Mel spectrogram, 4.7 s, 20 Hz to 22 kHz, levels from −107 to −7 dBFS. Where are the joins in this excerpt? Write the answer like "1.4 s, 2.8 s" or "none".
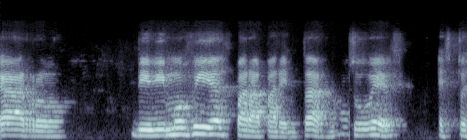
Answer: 3.5 s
